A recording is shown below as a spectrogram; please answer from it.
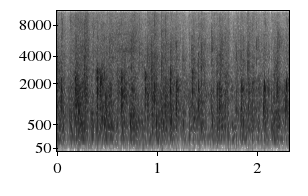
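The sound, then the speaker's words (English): Round of applause from a church audience: dense, steady clapping from many hands, continuing evenly through the whole clip. “Can we put a round of applause?”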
